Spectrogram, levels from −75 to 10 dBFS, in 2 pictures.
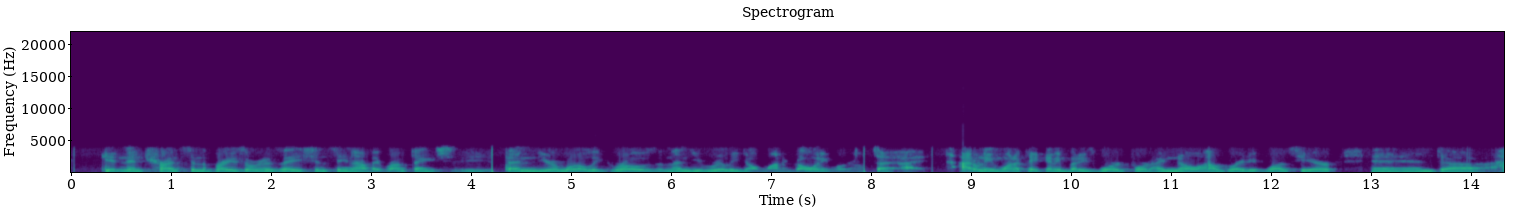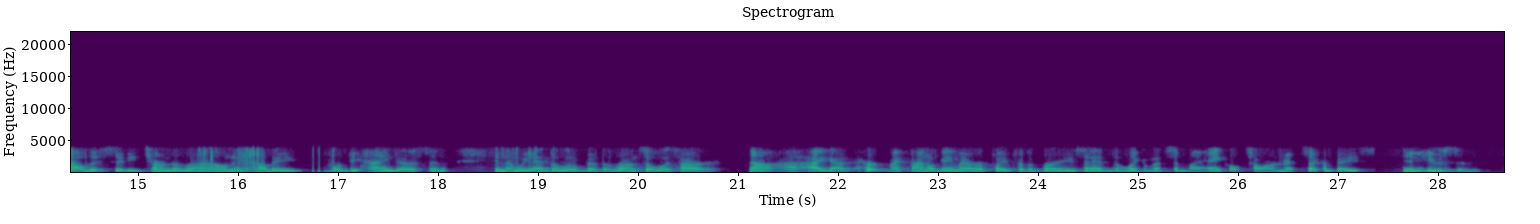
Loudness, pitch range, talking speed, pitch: -27 LUFS, 100-115 Hz, 205 wpm, 105 Hz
